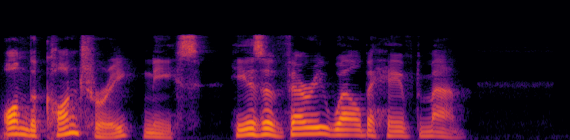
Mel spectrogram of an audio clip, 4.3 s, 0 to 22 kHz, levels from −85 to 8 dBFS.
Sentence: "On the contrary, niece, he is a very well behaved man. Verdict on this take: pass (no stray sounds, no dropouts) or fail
pass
